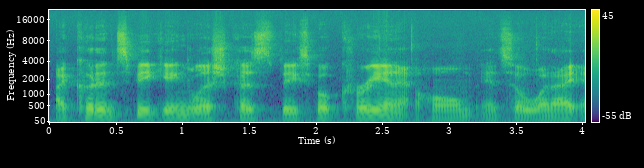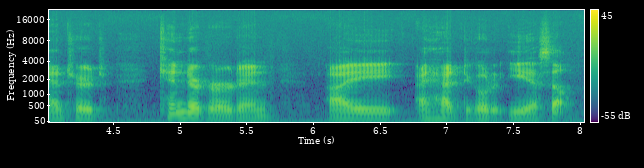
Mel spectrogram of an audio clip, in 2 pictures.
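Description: A man's voice: deep voice, normal speed. A middle-aged man telling his life story in a casual interview, rambling with many fillers and restarts. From Canada. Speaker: interview guest, entrepreneur.

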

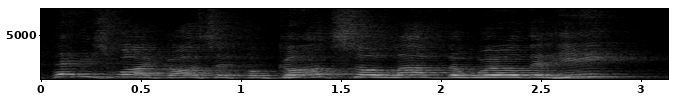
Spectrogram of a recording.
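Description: A man preaches in a high, mellow voice, speaking English as his second language. He leans hard on key words, drawing them out, then slips into quick informal asides and questions to his listeners. The room echoes clearly around him. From born abroad, moved to Australia aged nine. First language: not English; English is a second language. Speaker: pastor preaching. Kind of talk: sermon to a live congregation. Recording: roomy, echoing live sermon sound.

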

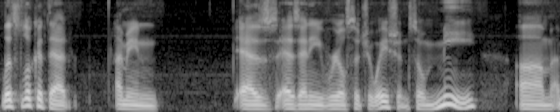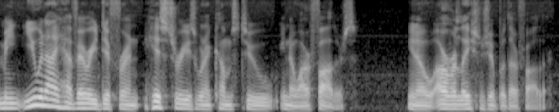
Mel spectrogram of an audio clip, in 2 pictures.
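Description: A man co-hosting a casual faith discussion, talking animatedly and breaking into higher voices when he quotes himself. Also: brisk, no echo. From Boston area. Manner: animated, laughs often, jumps pitch in quoted asides. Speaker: podcast co-host.

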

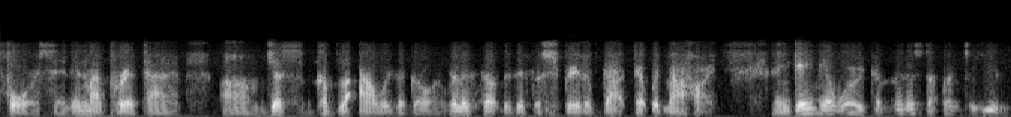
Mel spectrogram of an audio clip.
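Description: Low-voiced preaching man on a call. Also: slightly rough, dry recording, highs cut off. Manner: preacherly, quotes King James scripture with emphasis. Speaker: pastor and prophet. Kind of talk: preaching update to his congregation. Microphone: phone call.

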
